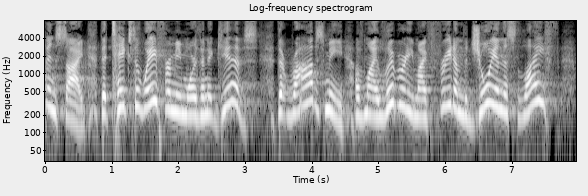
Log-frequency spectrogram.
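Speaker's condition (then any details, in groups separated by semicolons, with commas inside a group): No condition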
